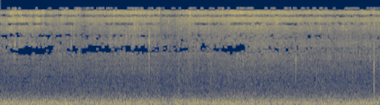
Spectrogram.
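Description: Butter sizzling as it melts in a hot cast-iron skillet over a wood fire: a steady hiss with a low rumble underneath and a few faint crackles.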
